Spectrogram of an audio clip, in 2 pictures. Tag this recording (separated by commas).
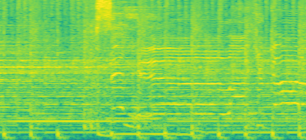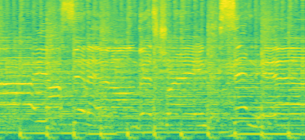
Music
